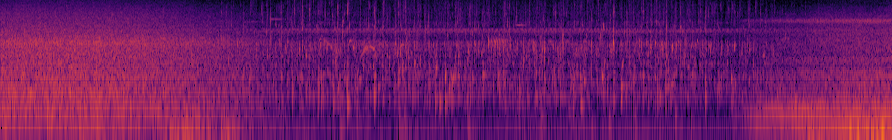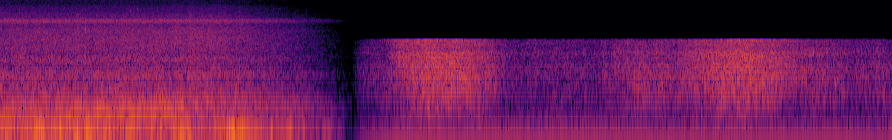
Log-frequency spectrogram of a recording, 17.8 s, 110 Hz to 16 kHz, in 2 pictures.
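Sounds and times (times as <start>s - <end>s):
rushing water: 0.0s - 12.2s
waves lapping: 0.0s - 12.3s
boat motor humming on a lake: 2.2s - 12.4s.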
